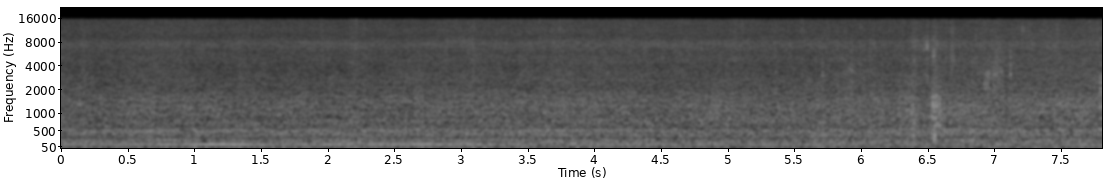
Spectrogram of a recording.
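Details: Buzzing from a deformed bee, a low droning hum strongest in the first three seconds and then fading, heard beneath steady broadband hiss with one brief click near the end.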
